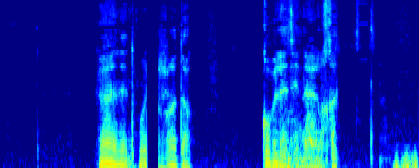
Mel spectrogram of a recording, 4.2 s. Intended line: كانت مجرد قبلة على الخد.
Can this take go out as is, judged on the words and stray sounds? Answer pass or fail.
fail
